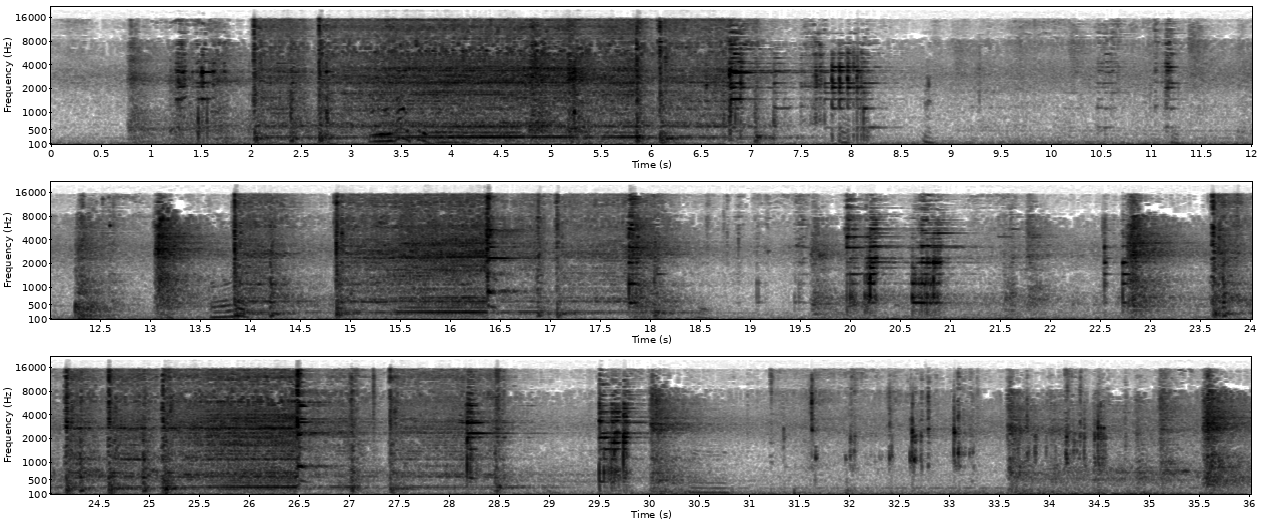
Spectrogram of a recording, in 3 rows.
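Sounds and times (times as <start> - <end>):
metallic clinks and knocks: 0.8 - 2.0, 6.7 - 8.6, 10.2 - 13.4, 17.8 - 23.2
hydraulic pump humming: 0.8 - 8.4, 12.2 - 21.1, 22.6 - 35.6.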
